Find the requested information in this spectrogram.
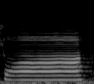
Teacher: یہ جو صاد ہے یہ ہمیشہ موٹا پڑھا جاتا ہے ، اسے موٹا ادا کریے اور الف پہ کوئی سائن نہ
